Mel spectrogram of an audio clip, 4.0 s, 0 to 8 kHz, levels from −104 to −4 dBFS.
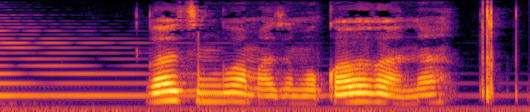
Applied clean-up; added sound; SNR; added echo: none; Piano; 19 dB; none.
